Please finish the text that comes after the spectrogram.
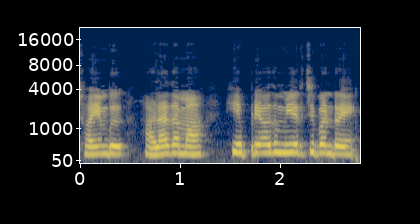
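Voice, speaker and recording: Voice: medium pitch, level tone, moderate pace, phone-quality sound, lightly acted. An actor voicing a drunk middle-aged husband in a comedy cartoon, with a Tirunelveli Tamil accent, talking in a slurred, mournful way. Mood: glum. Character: drunk middle-aged husband who lost family gold.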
